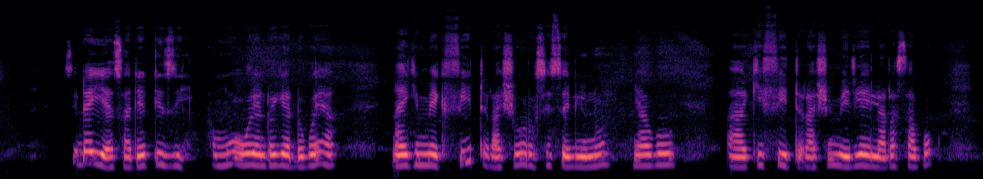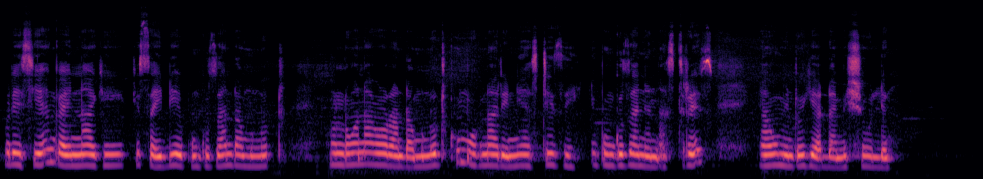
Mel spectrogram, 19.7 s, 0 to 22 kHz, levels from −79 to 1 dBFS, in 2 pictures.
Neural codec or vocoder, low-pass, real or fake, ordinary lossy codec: none; 19.8 kHz; real; none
